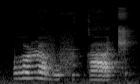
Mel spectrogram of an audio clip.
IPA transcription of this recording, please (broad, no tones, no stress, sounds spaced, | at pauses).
lˠ ʏ ɭ a v o f ʏ k a t͡ʃ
